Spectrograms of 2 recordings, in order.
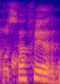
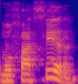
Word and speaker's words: mufasir: Hati-hati cara bacanya, bukan musafir, mufasir. musafir iya. Iya. Kalau musafir orang yang berpergian. Kalau mufasir itu ahli tafsir.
